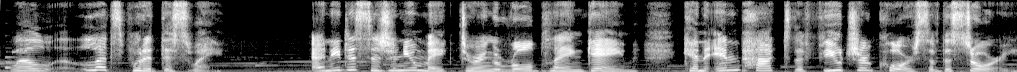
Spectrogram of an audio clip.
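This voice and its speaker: An actress playing an earnest, kindly young woman adventurer in a video game, expressive and thoughtful. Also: high voice, normal speed, soft background music. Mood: earnest, persuasive.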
